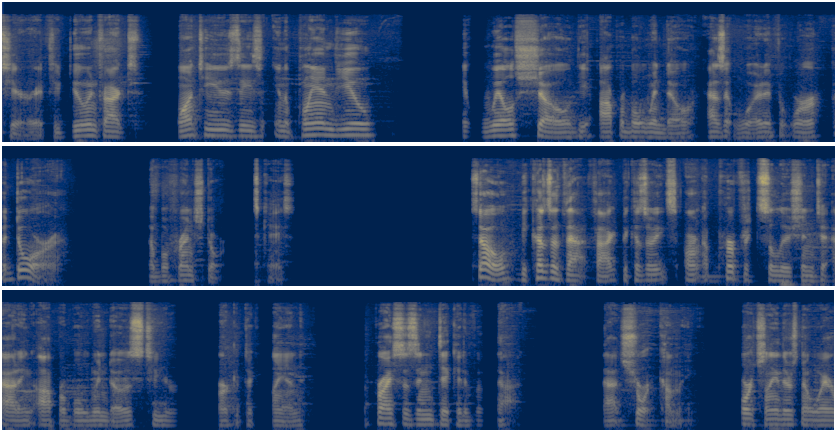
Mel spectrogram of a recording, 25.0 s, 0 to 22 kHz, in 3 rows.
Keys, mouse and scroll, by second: 12.0 click.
